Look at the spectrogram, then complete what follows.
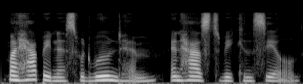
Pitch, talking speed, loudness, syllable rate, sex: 175 Hz, 200 wpm, -19 LUFS, 5.1 syllables/s, female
